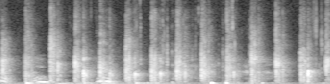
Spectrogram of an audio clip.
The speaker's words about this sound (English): clap for Amber Rose.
